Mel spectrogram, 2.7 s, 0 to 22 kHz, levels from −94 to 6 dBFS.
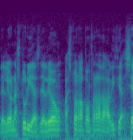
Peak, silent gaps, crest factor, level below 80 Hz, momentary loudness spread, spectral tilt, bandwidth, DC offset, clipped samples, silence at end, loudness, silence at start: -8 dBFS; none; 18 dB; -52 dBFS; 5 LU; -6 dB/octave; 11.5 kHz; under 0.1%; under 0.1%; 0 s; -27 LUFS; 0 s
